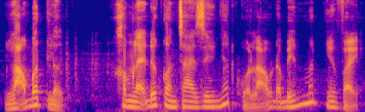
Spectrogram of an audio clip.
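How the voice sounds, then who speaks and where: A man narrating a horror audiobook in a dramatic, expressive way. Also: mid-range voice, fast, slight background noise. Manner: expressive, rising and falling with the drama.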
